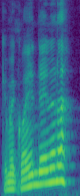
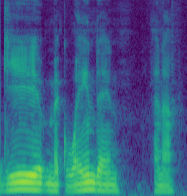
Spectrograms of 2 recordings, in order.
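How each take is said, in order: First: "Gimmick Wayne Dane Enna" run together as one quick question; "Gimmick Wayne Dane Enna" in one connected flow; smushed together. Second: "Guy McWayne Dane Enna" slowly, in separate pieces; slow teaching breakdown of "Guy McWayne Dane Enna"; word by word. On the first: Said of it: "just smush it together and say". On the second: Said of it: "Or you can just smush it together". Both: Shown as a demonstration.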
